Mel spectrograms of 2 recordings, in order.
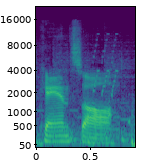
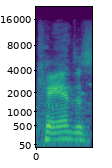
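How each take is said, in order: First: The word ends with an aw sound. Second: The word ends with an s sound.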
